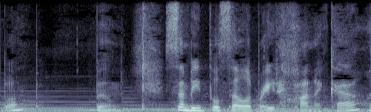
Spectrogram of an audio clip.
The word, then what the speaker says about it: Hanukkah: This is how you say Hanukkah correctly. Hanukkah.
